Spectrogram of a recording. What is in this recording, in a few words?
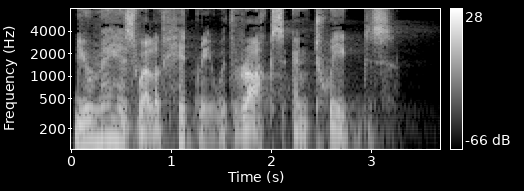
Taunt Directed; Death Dragon Anubis; Bellona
